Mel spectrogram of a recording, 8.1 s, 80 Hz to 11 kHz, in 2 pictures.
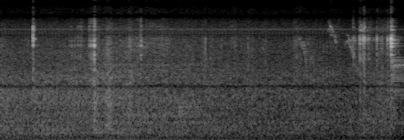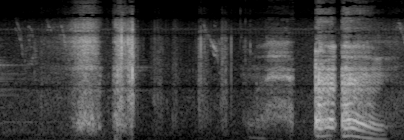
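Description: Metal handling noise from VW Golf Mk3 rear drum brake shoes being fitted with a small return spring: light clicks, then louder rasping, clanking noises about five seconds in and again near the end, the last sliding down in pitch.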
